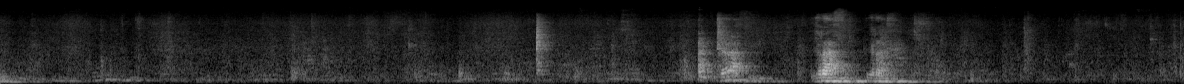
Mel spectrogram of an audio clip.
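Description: An elderly man speaks through a microphone, reading out and then talking with emphasis.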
